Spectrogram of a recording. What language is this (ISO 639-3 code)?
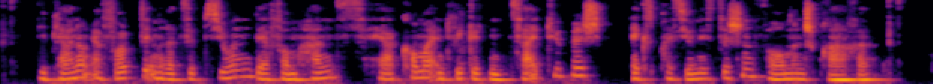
deu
